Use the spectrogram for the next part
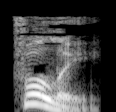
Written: fully

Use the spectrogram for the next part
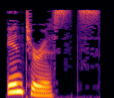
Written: interests

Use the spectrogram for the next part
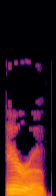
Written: arib

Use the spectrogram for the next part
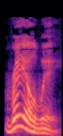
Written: railway

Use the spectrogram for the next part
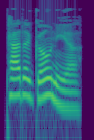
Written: patagonia

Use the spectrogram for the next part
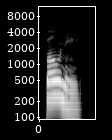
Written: Bonie

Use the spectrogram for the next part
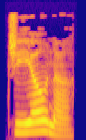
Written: giona

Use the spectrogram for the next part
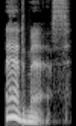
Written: admass

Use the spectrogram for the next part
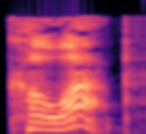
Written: co-op

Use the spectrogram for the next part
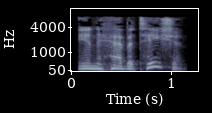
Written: inhabitation

